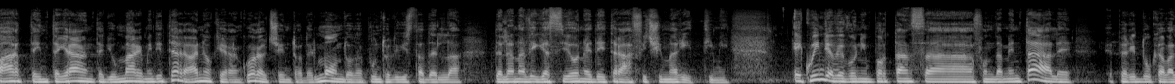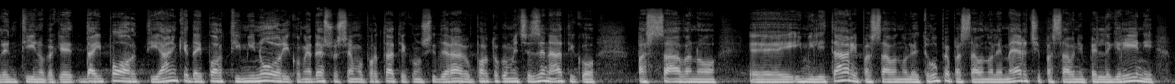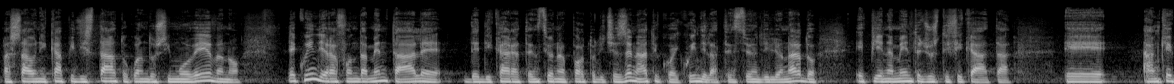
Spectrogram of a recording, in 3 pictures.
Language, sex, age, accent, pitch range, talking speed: Italian, male, 50-69, native, 115-135 Hz, 155 wpm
